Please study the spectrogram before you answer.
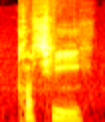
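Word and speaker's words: Cotte: Can you spell that for us, please? C O T T E Cotty cars.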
